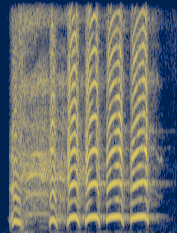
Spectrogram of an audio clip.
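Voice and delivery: high-pitched burst of laughter. Real, not acted. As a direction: cackle with amusement. Laughing after mocking.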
